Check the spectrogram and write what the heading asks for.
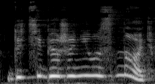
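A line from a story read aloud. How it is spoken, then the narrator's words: Father exclaiming. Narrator (Russian): воскликнул папа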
